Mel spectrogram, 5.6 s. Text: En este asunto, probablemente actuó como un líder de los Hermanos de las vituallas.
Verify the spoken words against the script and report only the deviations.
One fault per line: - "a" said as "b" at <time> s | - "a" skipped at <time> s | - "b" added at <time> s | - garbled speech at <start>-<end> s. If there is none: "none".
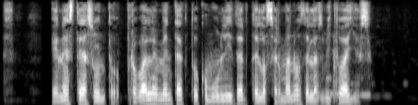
none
